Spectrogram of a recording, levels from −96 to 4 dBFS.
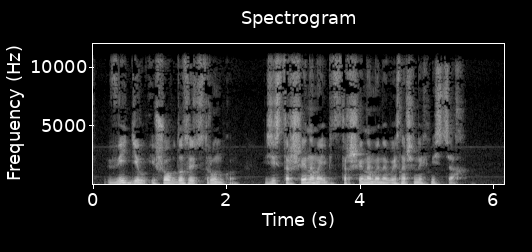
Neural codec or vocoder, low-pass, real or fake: none; 10.8 kHz; real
